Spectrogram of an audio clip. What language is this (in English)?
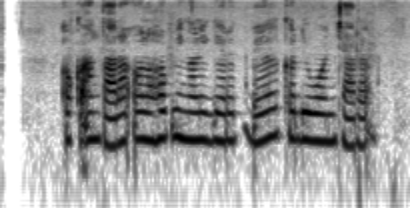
Sundanese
